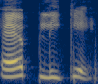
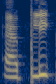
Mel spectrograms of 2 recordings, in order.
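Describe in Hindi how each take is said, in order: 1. शब्द का अंत 'kay' की आवाज़ से होता है। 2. शब्द का अंत बिना 'k' की आवाज़ से होता है। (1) "इसका जो सही उच्चारण है" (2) "एप्लीक नहीं बोलते इसको"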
